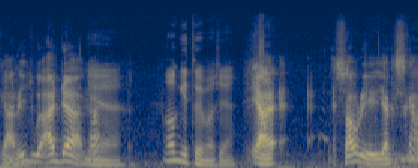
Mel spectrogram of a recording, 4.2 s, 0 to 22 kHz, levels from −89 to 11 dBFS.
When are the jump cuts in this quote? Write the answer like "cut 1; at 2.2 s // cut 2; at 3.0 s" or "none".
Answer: none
